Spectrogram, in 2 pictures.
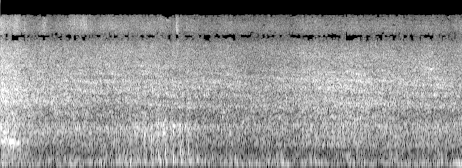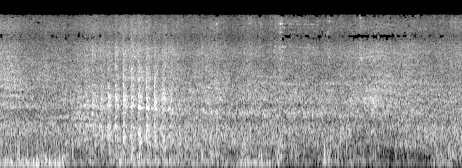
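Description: Electric freight train passing close by: the second of two coupled electric locomotives goes past at the start, then a long string of intermodal wagons loaded with semi-trailers rolls by. The wagons' wheels rumble and clatter over the rail joints.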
